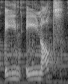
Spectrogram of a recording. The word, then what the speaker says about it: Antoinette: Then the next one would be Antoinette, and that's pronounced Anot. It's kind of like I'm telling someone like, oh, no, the answer is no.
